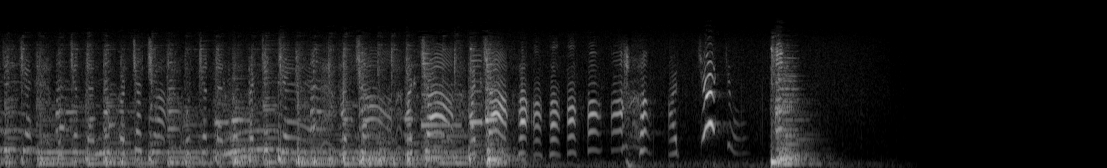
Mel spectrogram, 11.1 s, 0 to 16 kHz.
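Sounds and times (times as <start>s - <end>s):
person singing: 0.0s - 8.2s.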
